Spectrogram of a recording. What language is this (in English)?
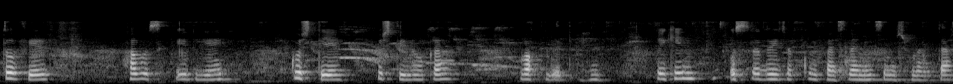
Urdu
